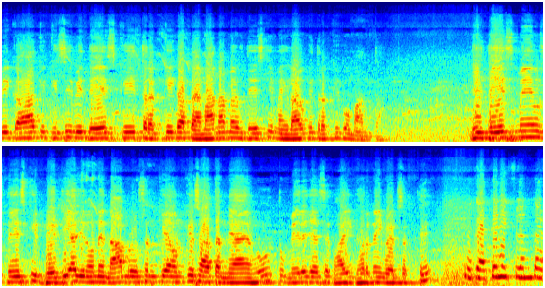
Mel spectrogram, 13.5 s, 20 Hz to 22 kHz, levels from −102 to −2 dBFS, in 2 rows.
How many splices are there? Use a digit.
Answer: 1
